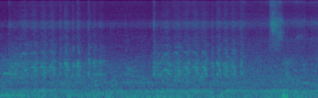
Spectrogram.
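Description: A faint, steady low-pitched hum, with a brief scrape about five and a half seconds in.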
